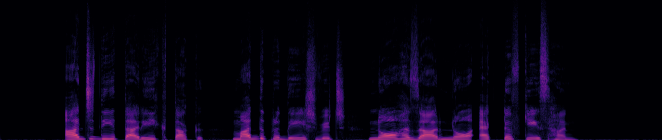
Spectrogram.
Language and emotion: Punjabi, neutral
